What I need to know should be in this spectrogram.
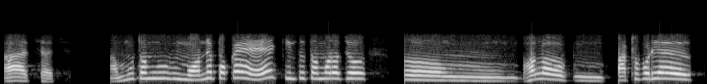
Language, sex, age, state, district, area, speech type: Odia, male, 60+, Odisha, Boudh, rural, conversation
